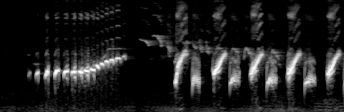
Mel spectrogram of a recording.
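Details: White-rumped shama singing to stir other shamas into song and agitation: an accelerating series of rising whistled notes, then loud upward-swept whistles alternating with lower notes, repeated about every half second.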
